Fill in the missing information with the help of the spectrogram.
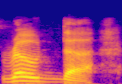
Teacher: that D, if you hear it, it's very, very quick and it's half of the D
